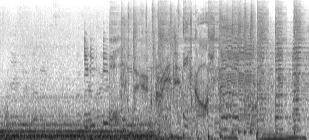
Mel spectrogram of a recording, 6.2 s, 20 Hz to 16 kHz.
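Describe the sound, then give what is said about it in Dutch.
On a ferry with a view over Amsterdam, on Tuesday 1 December 2020 after the rain has stopped, a steady, loud engine drone rumbles at first, then gives way to busy onboard ambience with clattering, shifting noise and indistinct voices in the background. “Ja, zo klinkt het hier op de veerboot”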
